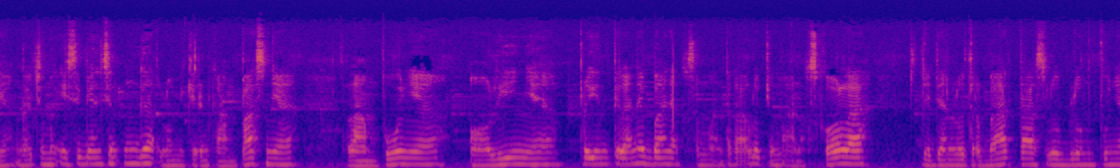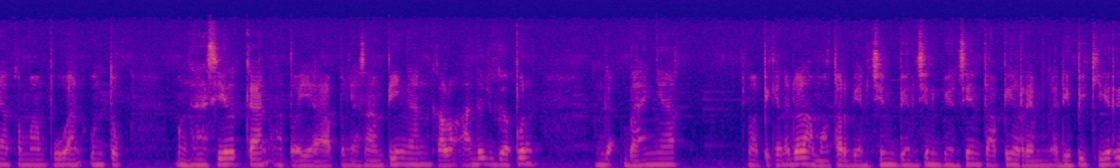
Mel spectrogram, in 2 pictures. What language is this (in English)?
Indonesian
